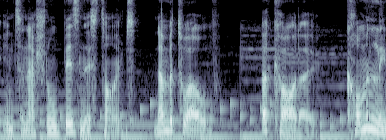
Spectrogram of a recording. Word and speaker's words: Ocado: It's pronounced like avocado, without the av. Ocado. Ocado.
